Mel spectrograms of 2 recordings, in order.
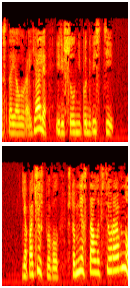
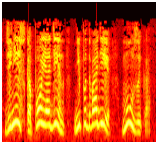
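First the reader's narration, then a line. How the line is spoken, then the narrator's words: Shouting. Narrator (Russian): Она кричала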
